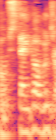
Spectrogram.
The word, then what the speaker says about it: Stankoven: And I think you've got number 4 and I've got him at number 5, and that's Logan Stankoven. – I'll tell you. – Am I saying it wrong? – No, Stankoven's right.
